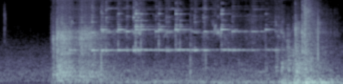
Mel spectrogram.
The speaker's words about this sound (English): Bell, bookstore. I'll have to remember that sound next time I'm practicing listening with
